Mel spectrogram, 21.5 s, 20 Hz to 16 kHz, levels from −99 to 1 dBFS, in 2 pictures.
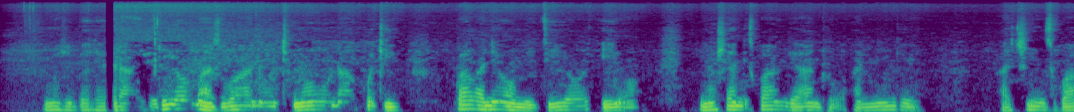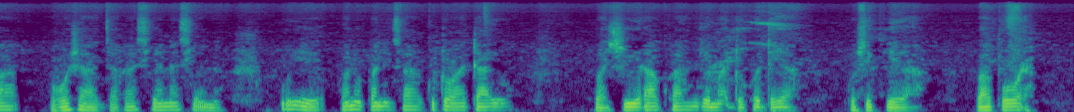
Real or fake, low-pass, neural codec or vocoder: fake; 14.4 kHz; vocoder, 48 kHz, 128 mel bands, Vocos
